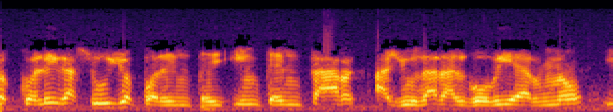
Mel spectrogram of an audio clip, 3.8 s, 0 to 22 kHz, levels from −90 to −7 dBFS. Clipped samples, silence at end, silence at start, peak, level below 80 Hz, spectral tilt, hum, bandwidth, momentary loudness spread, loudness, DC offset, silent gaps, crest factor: under 0.1%; 0 s; 0 s; -2 dBFS; -54 dBFS; -5.5 dB/octave; none; 13 kHz; 4 LU; -15 LUFS; under 0.1%; none; 14 dB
